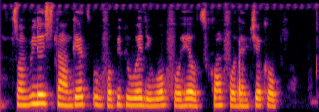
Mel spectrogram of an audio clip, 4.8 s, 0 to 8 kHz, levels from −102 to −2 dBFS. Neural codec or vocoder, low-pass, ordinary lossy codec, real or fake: none; 7.2 kHz; none; real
